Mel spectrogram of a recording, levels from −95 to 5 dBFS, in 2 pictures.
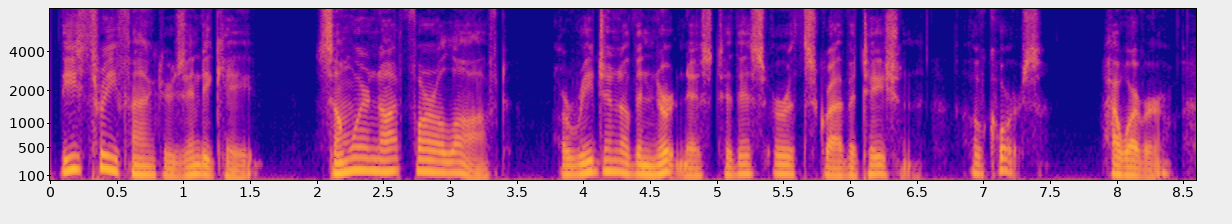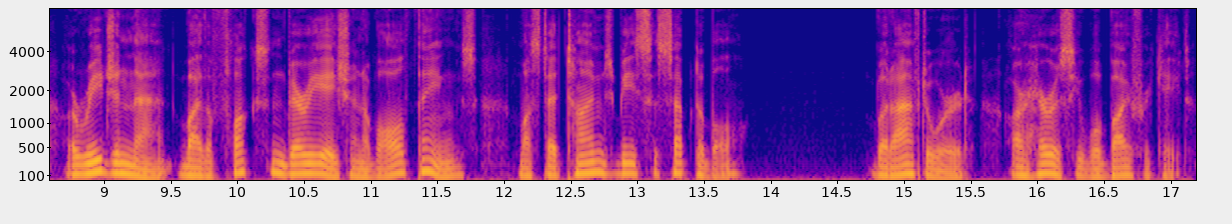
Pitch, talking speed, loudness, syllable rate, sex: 115 Hz, 140 wpm, -20 LUFS, 5.4 syllables/s, male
